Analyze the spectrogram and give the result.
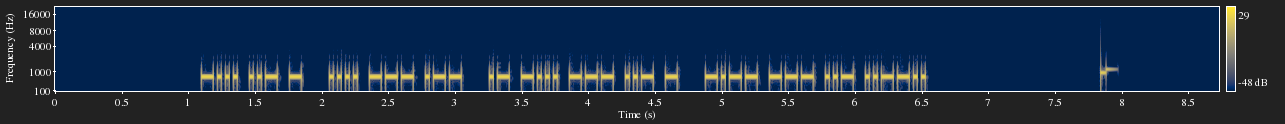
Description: Morse code, heard as a keyed tone, about 40 wpm, 700 Hz. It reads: BUT HOW ABOUT YOU?
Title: Sentences from Top 100 Words 40wpm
